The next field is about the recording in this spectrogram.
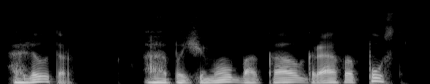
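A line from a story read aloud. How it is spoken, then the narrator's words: Plain. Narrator (Russian): спросил фюрер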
